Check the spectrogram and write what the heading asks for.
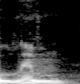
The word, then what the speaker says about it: limn: This limb ends with a silent N.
